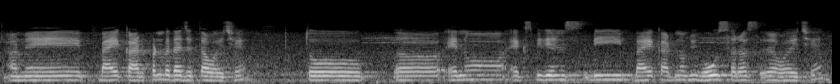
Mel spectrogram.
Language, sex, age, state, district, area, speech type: Gujarati, female, 45-60, Gujarat, Surat, rural, spontaneous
